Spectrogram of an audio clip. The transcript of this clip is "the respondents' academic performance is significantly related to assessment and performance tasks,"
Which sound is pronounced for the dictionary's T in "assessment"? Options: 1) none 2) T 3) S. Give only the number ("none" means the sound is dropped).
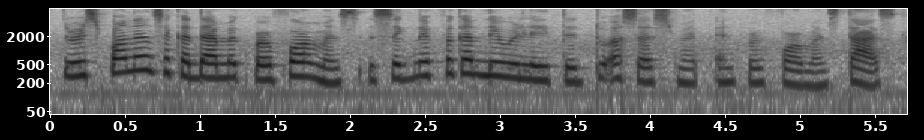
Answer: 2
